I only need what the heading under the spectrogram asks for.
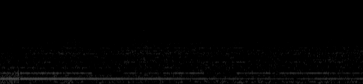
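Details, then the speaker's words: Stock CPU cooler fan on an open bench with an i9-12900KS on an Asus Z690-A Prime under a Cinebench R23 multicore load: a steady airy whoosh and constant low hum at full speed. It sounds normal. "let's start with multicore already you can hear the the fan going crazy this is the standard fan guys"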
